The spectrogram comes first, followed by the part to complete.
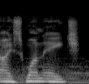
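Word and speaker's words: Ice Ih: Icei pronounced ice 1h is the ordinary ice familiar from everyday experience. The H denotes hexagonal symmetry distinguishing it from the rare ice with cubic symmetry.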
